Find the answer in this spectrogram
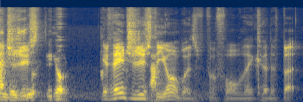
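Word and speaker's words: Yronwood: And I'm already predicting people in the comments going, it's not Yornwood, it's Ironwood. Fuck off. No, it's Yornwood.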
